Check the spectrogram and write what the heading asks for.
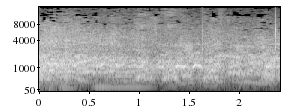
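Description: Laughter over background music with short repeated low notes.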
